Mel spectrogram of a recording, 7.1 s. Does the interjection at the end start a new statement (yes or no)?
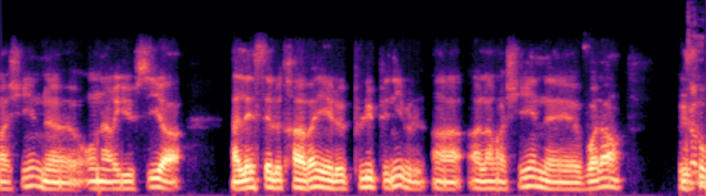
yes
